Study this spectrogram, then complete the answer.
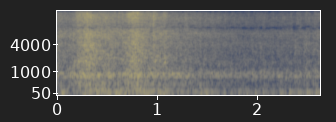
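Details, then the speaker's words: Suzuki DR650 single after fitting a K&N air filter and UNI secondary breather filter: crisp thumping through quick blips with no popping on the overrun; breathes better, and the slight deceleration backfire from the stock filter is gone. "It honestly sounds like it's breathing a little bit better."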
